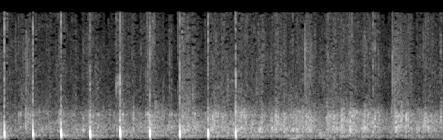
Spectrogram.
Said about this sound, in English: I know there are some religious traditions that think it's sinful to applaud in church, but we'll just have to get over that, okay? Clap ye your hands, all you peoples.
